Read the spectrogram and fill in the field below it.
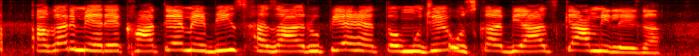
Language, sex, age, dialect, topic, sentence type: Hindi, female, 18-24, Marwari Dhudhari, banking, question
